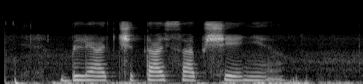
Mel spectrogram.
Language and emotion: Russian, angry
